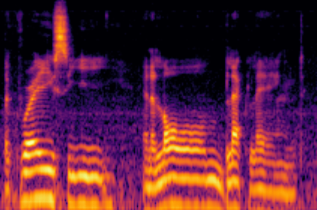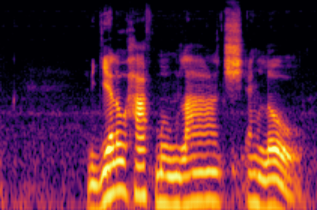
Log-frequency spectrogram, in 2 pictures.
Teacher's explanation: Browning uses diphthongs long vowels back vowels and heavy alliterations here to slow down the speed of our reading aloud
